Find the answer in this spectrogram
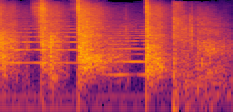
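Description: About four rifle shots, each a sharp blast with a fading tail, over background music.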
